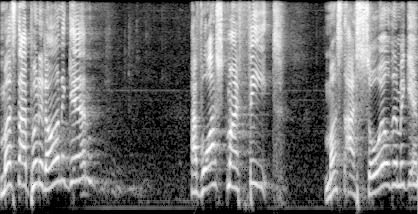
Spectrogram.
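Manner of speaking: high, loud, hollered yell. Retelling verse three, answering a knock at the door: imitating someone yelling. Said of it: "she yells at the door".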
